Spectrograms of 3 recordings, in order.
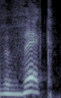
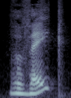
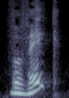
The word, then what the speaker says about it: Vivek: he said I'm saying vivec let's see he said pronounce it it's pronounced like cake so Vivek that's it Vivek you messed me up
